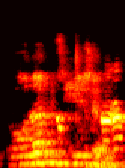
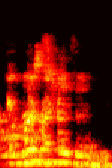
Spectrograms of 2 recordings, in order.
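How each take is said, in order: First: The second syllable sounds like 'noun'. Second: The second syllable sounds like 'nun'. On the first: The speaker calls it wrong. "ઉચ્ચાર જ ખોટો કરતા હોય ઘણા બધા" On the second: The speaker calls it right. "એનો સાચો ઉચ્ચાર શું છે"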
